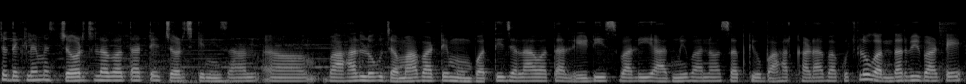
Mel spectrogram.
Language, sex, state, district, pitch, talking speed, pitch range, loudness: Bhojpuri, male, Uttar Pradesh, Gorakhpur, 165 Hz, 185 wpm, 160-180 Hz, -34 LUFS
